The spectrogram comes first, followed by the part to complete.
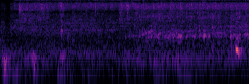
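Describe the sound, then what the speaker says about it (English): Tap water runs steadily into a sink while hands are washed, a soft and fairly quiet splashing flow that continues throughout with no one speaking. "Wash your hands like this."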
